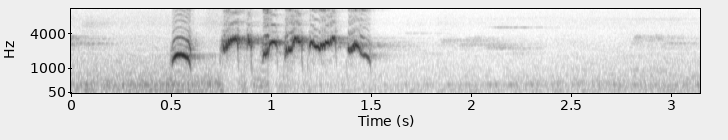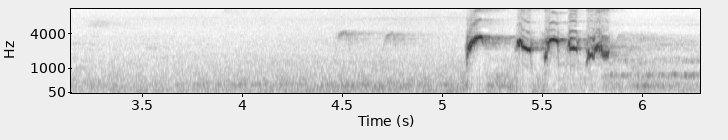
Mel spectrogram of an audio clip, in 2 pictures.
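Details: A red-whiskered bulbul sings in the twisting voice style for morning training of newly caught birds: a rising note leads into a quick tumbling phrase of looping whistles, and after several quiet seconds a second, similar warbled phrase follows.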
